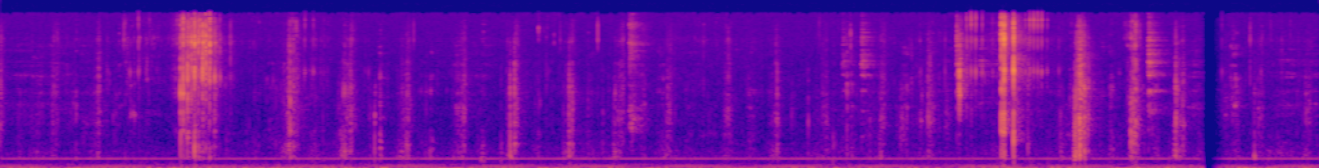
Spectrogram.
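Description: Close-miked chewing of raw broccoli florets: a run of crisp crunches, biggest about two seconds in and again around ten seconds. A faint steady hum sits underneath.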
